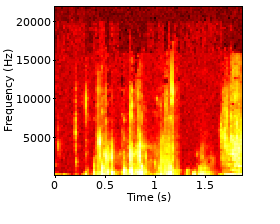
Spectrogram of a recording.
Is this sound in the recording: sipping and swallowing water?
yes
